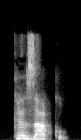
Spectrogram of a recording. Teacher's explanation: So the highest is the one in the middle.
